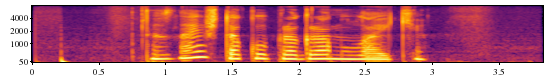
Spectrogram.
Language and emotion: Russian, neutral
